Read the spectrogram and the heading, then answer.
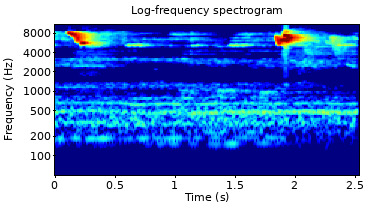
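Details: Black-crowned palm-tanager, a bird of the Dominican Republic and Haiti, giving two very high, thin, slightly falling whistled notes about one and a half seconds apart over a quiet background hum.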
